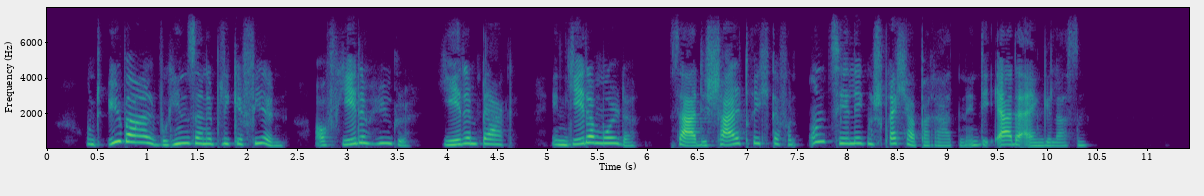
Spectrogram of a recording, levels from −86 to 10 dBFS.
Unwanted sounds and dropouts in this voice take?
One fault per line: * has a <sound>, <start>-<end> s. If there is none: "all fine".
all fine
